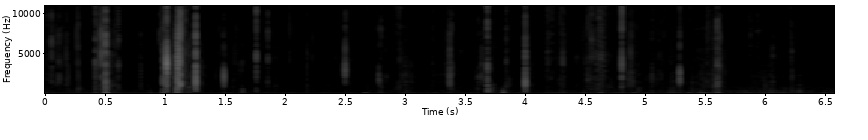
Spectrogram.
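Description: A large, thin, clear plastic rain cover lying flat on a table is unfolded, crinkled and smoothed by fingertips. The result is a steady stream of sharp, dry crackles and crinkles with bright, hissy highs and no ring. The loudest bursts come around the first second and near 3.7 seconds.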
